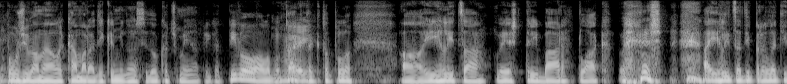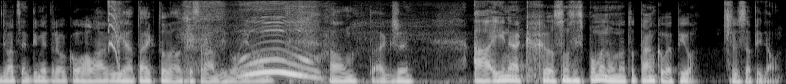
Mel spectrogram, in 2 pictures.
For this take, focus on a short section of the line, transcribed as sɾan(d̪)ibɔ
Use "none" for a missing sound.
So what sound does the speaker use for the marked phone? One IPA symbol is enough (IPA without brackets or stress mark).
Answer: d̪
